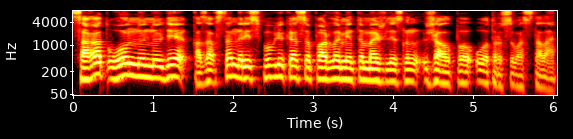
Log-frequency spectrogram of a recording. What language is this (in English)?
Kazakh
